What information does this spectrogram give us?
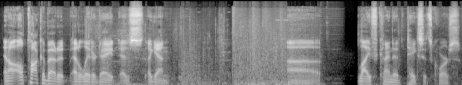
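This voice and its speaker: A man's voice: sits low, expressive, unhurried, background noise. A man from Canada streaming a game, chatting loosely with his chat, swearing and rambling as he answers questions. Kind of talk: casual stream chat while gaming.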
